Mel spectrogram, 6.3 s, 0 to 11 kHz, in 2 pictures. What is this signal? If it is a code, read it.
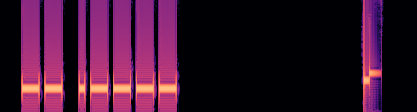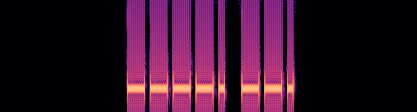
Morse code, heard as a keyed tone, about 28 wpm, 700 Hz. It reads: M1 9G
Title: Single-Letter Single-Number 28wpm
